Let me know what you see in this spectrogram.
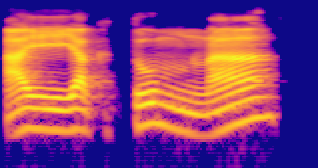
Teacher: Ayyaktumna nun sukun bertemu dengan huruf ya, bacaan idgham bi gunnah, yaitu masuk dengan mendengung ya, nunnya tidak dibaca, langsung masuk ke huruf ya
